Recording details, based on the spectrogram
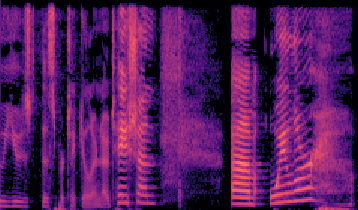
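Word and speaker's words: Euler: this particular notation um Oiler that's Oiler spelled like that came up with his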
